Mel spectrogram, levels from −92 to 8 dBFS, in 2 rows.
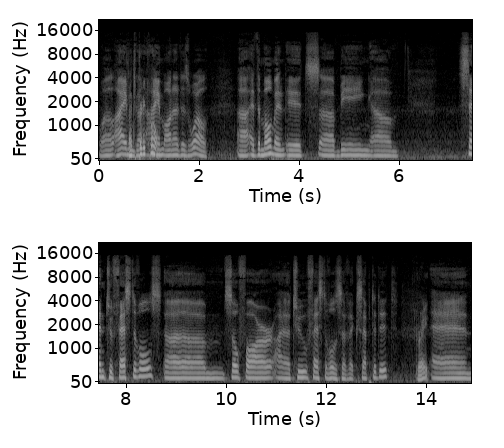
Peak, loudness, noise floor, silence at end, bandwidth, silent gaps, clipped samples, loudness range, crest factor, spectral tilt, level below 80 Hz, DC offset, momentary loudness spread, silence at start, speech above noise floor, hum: -16 dBFS; -34 LUFS; -57 dBFS; 0 s; 15.5 kHz; none; under 0.1%; 4 LU; 18 dB; -5.5 dB/octave; -58 dBFS; under 0.1%; 9 LU; 0 s; 24 dB; none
